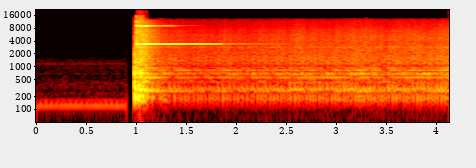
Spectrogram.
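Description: A faint low hum, then about a second in a sudden loud percussive hit with high ringing tones that fade, leading into steady background music.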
